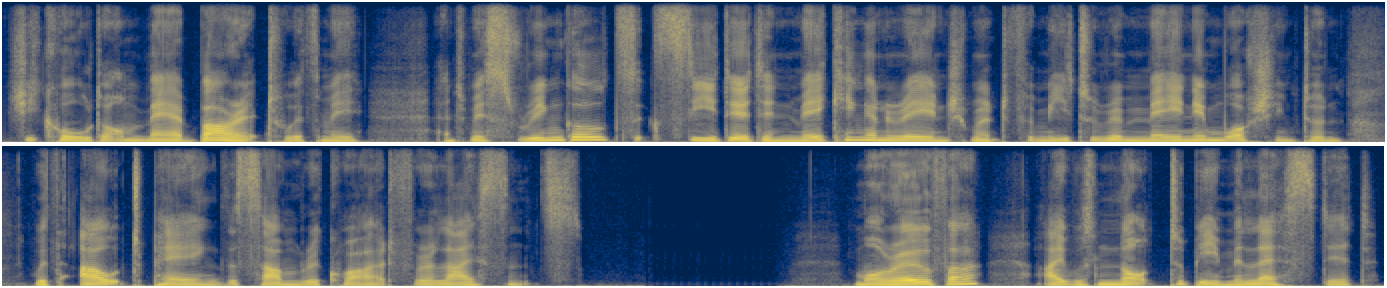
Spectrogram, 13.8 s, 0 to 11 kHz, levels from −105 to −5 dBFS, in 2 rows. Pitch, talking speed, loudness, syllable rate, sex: 150 Hz, 155 wpm, -21 LUFS, 5.0 syllables/s, female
